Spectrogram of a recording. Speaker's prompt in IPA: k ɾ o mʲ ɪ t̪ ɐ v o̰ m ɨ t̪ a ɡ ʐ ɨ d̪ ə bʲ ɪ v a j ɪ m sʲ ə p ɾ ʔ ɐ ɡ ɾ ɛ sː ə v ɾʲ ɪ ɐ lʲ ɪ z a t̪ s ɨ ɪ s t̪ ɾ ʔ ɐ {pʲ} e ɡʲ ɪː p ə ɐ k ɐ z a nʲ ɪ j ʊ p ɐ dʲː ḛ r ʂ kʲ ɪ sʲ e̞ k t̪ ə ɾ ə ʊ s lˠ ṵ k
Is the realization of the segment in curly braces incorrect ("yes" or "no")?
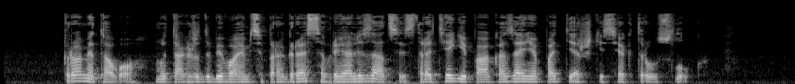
yes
